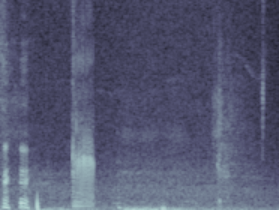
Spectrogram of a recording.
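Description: A few short, buzzy farting noises in quick succession, raspy, followed by a softer, low rumbling tail.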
